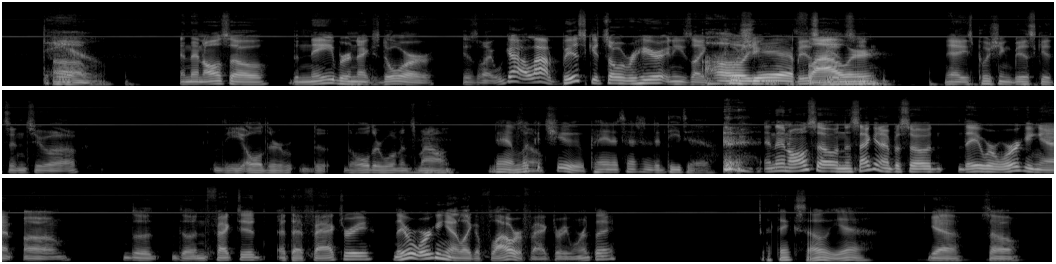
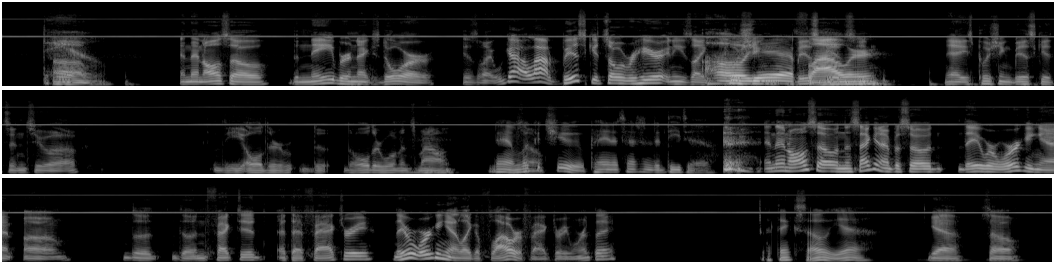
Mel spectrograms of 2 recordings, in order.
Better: first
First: high-pitched whine; faint; throughout; 4 kHz, 20 dB below the speech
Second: high-pitched whine; loud; throughout; 4 kHz, 8 dB below the speech

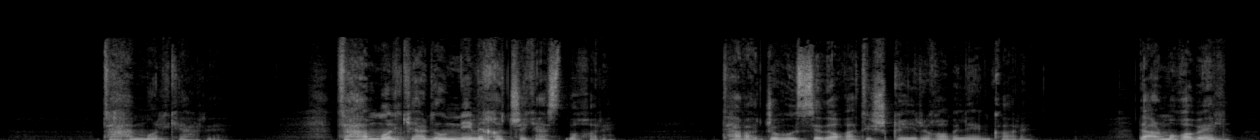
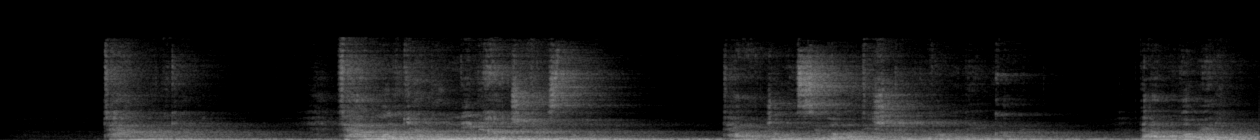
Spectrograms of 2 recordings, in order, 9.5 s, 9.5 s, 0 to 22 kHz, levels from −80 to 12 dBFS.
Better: first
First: none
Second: off-mic speech; far // room echo; strong; dies away in 3 s

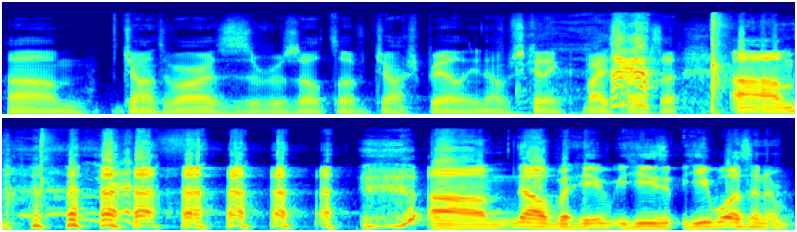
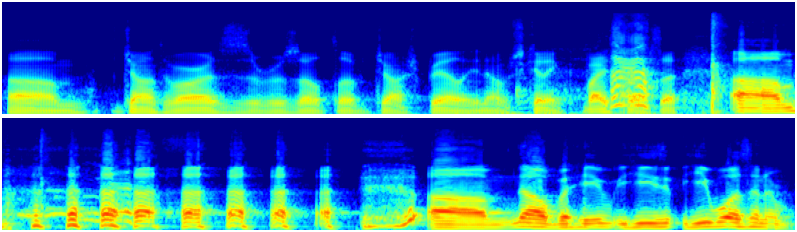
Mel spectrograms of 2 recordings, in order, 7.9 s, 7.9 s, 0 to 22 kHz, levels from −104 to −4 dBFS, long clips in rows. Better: first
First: none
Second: muffled; very; fading above 1.5 kHz

